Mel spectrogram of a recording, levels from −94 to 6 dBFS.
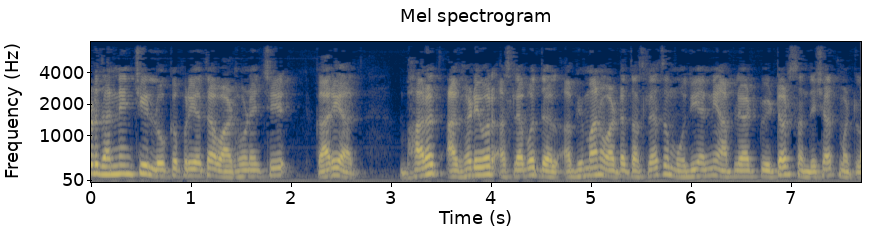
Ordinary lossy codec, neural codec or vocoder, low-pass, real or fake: none; none; 7.2 kHz; real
